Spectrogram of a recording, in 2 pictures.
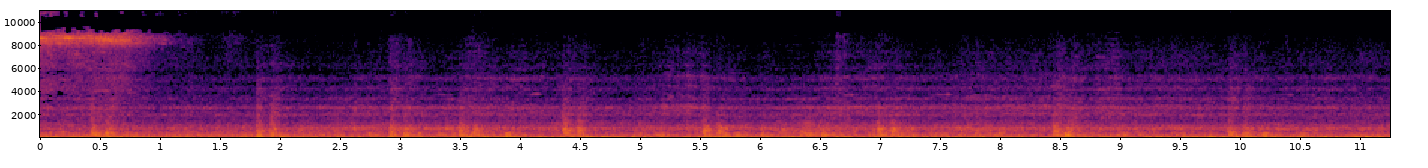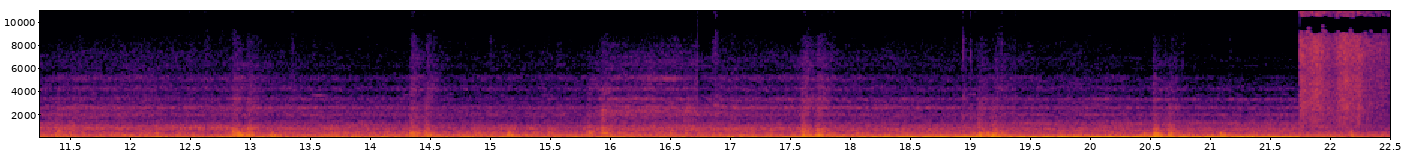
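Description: A diesel railcar running along the line, heard from inside the carriage: a steady low rumble of engine and wheels with irregular clacks from the track. The rumble grows louder for a few seconds near the end.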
